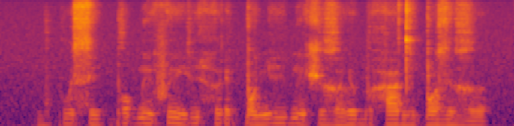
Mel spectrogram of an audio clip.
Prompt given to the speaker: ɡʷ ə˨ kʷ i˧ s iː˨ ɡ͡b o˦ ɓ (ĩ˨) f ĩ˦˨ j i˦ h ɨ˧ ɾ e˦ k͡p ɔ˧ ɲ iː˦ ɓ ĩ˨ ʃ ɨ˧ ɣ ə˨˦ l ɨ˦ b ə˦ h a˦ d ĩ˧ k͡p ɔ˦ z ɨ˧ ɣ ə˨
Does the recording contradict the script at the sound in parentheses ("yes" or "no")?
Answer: yes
